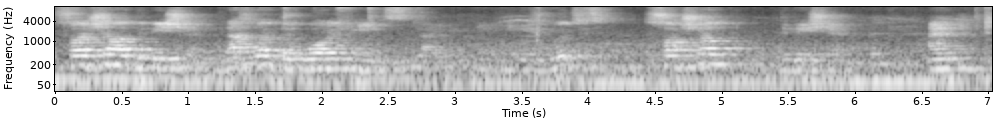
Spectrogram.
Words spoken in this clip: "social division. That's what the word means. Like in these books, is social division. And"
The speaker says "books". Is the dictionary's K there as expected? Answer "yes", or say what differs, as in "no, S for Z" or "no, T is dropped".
no, K is dropped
